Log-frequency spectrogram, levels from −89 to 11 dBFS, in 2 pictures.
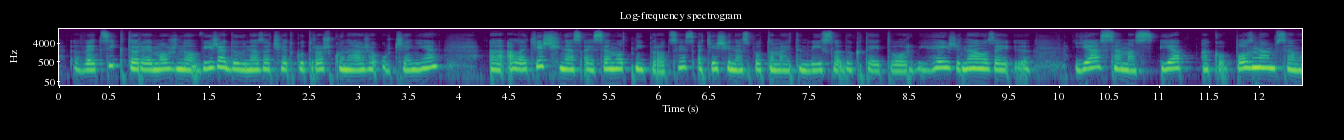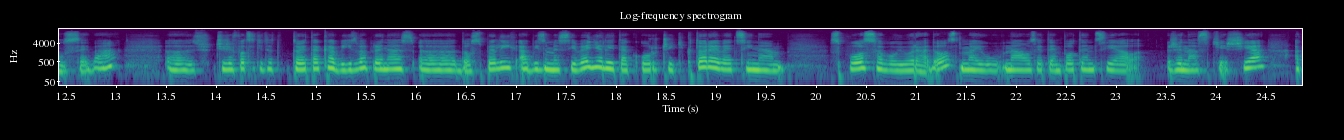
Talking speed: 155 wpm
